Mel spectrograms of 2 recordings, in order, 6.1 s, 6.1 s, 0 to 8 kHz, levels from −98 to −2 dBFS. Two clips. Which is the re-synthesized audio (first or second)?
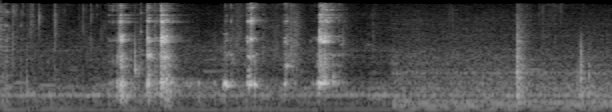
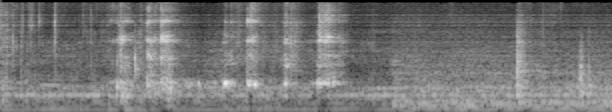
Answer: second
